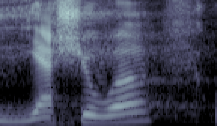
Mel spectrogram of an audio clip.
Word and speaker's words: Yeshua: The word Joshua is literally Yeshua, which is the Hebrew pronunciation of the name Jesus.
